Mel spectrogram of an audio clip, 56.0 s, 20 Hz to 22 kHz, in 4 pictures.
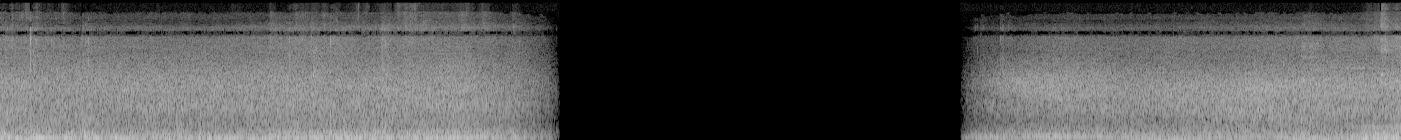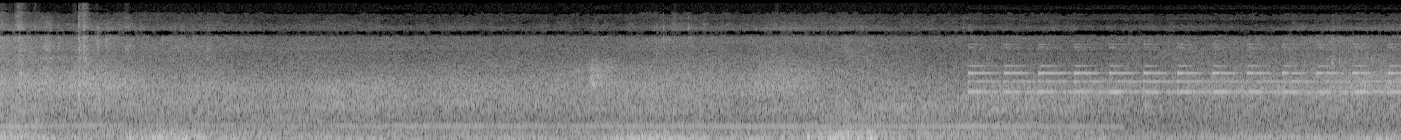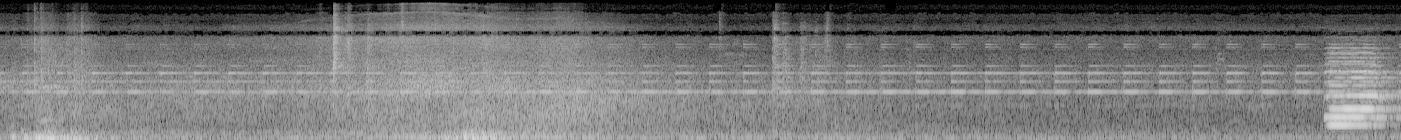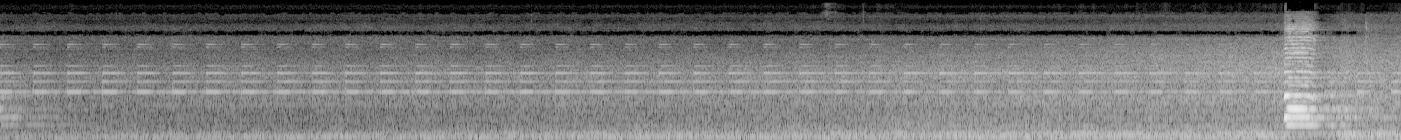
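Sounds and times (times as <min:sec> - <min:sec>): train running with hum and whine: 0:00.0 - 0:05.6, 0:09.7 - 0:56.0
train horn blast: 0:17.4 - 0:23.8, 0:41.2 - 0:42.6, 0:54.8 - 0:56.0.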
